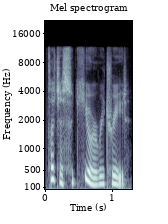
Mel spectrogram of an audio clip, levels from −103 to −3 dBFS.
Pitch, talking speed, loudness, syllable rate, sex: 195 Hz, 185 wpm, -17 LUFS, 5.9 syllables/s, female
